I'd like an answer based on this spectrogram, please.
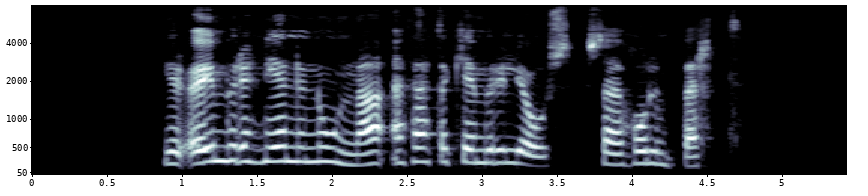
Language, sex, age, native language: Icelandic, female, 40-49, Icelandic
